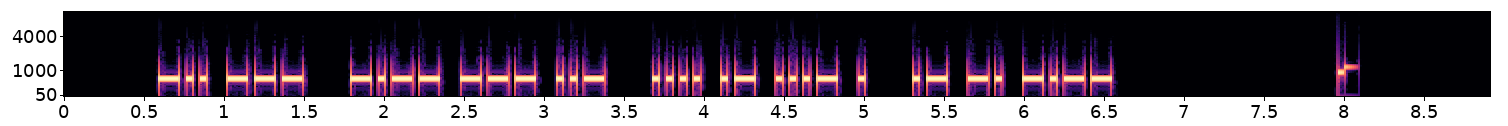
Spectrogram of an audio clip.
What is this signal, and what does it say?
Morse code, heard as a keyed tone, about 28 wpm, 700 Hz. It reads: DO YOU HAVE ANY
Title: Sets of 4 Words 28wpm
